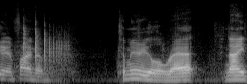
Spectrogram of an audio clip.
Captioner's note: die rolls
